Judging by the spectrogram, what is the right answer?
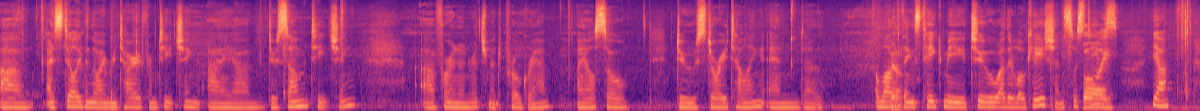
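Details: Adult speaker; normal speech.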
